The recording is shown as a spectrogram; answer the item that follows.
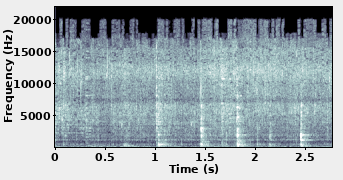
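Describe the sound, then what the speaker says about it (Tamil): Small onions fry in hot oil with popped mustard seeds and cumin, a loud, steady sizzle with a few sharp crackles and stirring scrapes, close up. "கடுகு பொரிஞ்சதுக்கப்புறம் வெங்காயம் சேர்த்துக்கிறேங்க"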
